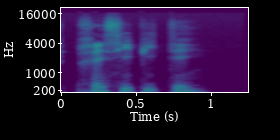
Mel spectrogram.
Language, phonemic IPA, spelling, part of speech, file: French, /pʁe.si.pi.te/, précipiter, verb, Fr-précipiter.ogg
- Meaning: 1. to throw out, push out, chuck out, throw off, push off, chuck off 2. to throw oneself out, to jump out 3. to take down, to bring down 4. to rush (hasten, do something too fast) 5. to precipitate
